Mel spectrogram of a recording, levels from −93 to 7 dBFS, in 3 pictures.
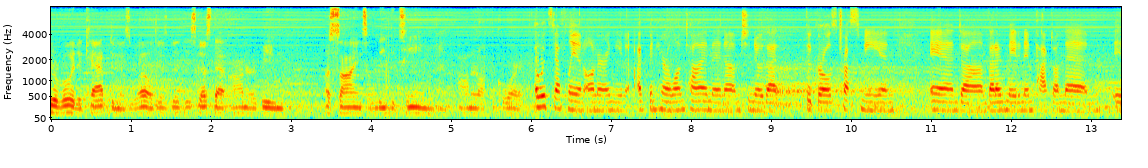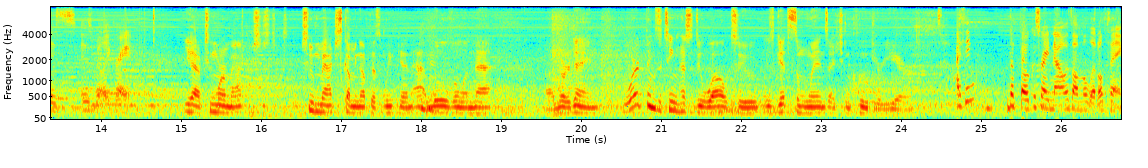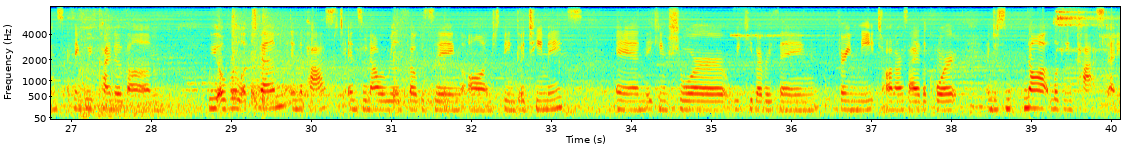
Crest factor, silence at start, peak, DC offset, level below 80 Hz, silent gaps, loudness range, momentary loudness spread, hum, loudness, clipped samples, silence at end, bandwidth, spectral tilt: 12 dB; 0 s; 0 dBFS; under 0.1%; -42 dBFS; none; 3 LU; 10 LU; none; -12 LUFS; 0.4%; 0 s; 8 kHz; -3.5 dB/octave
